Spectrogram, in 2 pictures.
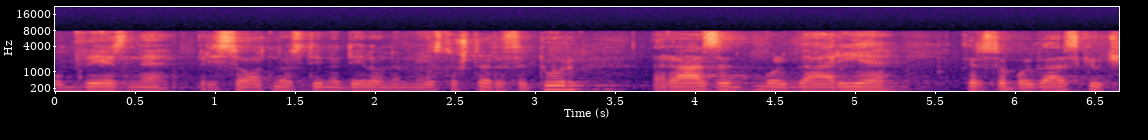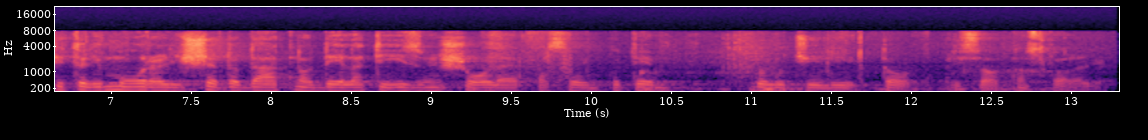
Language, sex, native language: Slovenian, male, Slovenian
